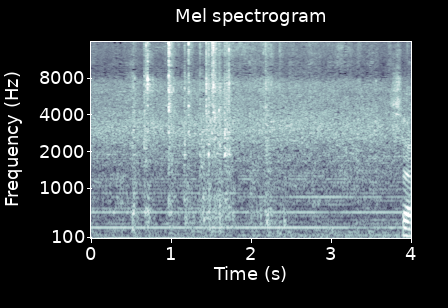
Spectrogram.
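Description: A steady mechanical hum with a few faint clicks and knocks; a deeper rumble under it stops about a second and a half in.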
